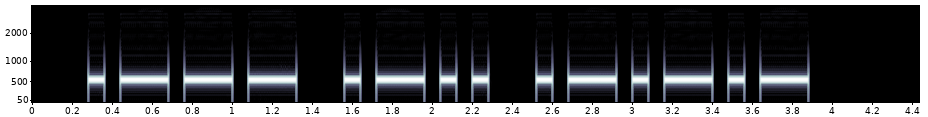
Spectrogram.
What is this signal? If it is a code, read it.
Morse code, heard as a keyed tone, about 15 wpm, 550 Hz. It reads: JL.
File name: Files Web tls / Morse on9fv / morse15kps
